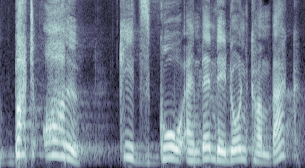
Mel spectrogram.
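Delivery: high, loud, pleading mother on the phone; pleading Indian mom. Retold or imitated. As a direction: beg your son to stay home, rising in pitch.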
